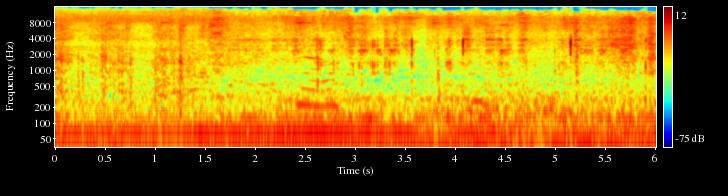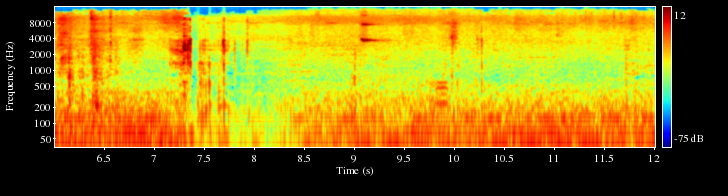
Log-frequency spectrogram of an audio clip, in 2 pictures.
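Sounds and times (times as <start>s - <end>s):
shopping cart wheels rumbling: 0.0s - 7.3s.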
